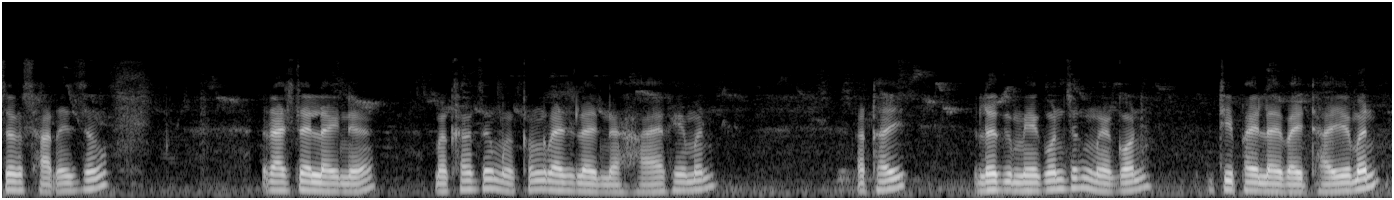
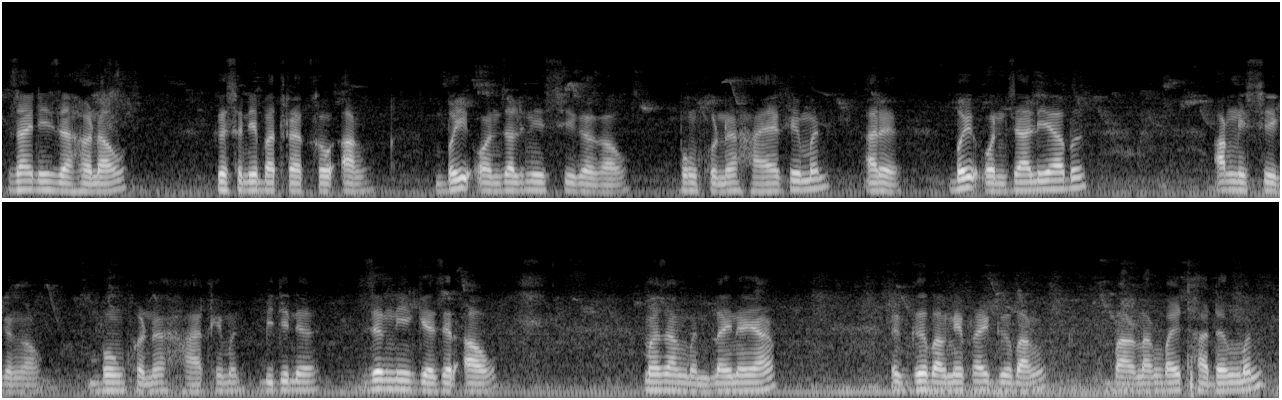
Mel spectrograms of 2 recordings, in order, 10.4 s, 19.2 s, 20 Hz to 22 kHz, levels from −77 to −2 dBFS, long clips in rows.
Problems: none marked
